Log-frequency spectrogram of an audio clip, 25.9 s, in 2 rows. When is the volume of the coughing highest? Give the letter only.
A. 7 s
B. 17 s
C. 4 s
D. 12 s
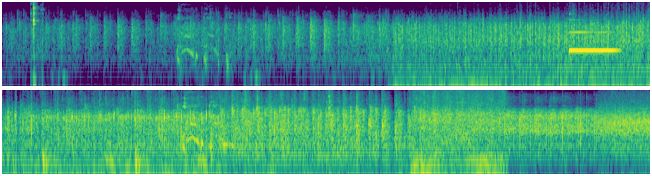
B.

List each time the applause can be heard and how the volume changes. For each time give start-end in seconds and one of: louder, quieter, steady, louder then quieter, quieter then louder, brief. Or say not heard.
0.0-25.8 louder.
